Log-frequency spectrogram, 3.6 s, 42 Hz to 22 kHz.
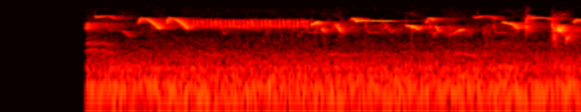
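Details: Cetti's warbler, recorded in 2017, singing a dense rush of high, sharp chattering notes that starts abruptly after half a second of silence and runs on with several emphatic accented notes, over a low background rumble.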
